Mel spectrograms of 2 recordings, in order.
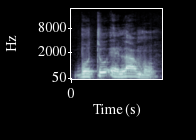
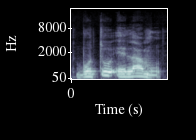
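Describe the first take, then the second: No difference in how they are said.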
